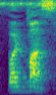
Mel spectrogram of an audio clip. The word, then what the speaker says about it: BODMAS: তাহলে আমাদের সরলের অঙ্ক করার সময় সর্বপ্রথম কিন্তু একটি সূত্র আছে, BODMAS, বডমাস, যেটার উচ্চারণ, এই সূত্রটি কিন্তু পরিষ্কারভাবে আমাদেরকে বুঝে নিতে হবে।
